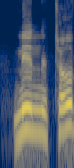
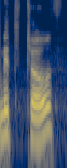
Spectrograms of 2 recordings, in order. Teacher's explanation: So min, the noon, assimilates in the tet. Min tov became mit tov.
